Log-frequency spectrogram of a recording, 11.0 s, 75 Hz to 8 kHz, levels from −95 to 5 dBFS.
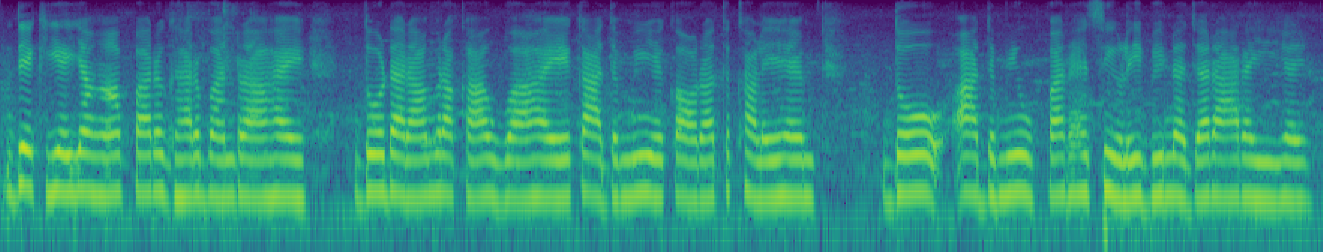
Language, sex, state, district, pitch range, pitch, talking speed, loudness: Hindi, female, Himachal Pradesh, Shimla, 210-225 Hz, 215 Hz, 150 wpm, -15 LUFS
